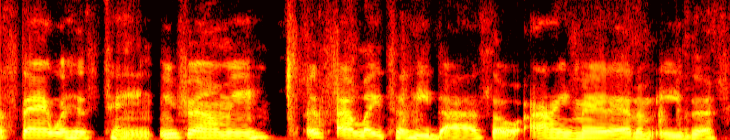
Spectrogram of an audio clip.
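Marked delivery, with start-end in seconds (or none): none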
